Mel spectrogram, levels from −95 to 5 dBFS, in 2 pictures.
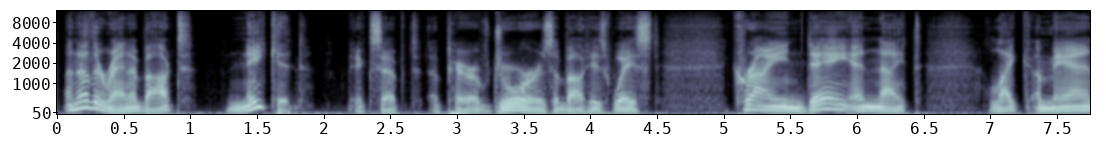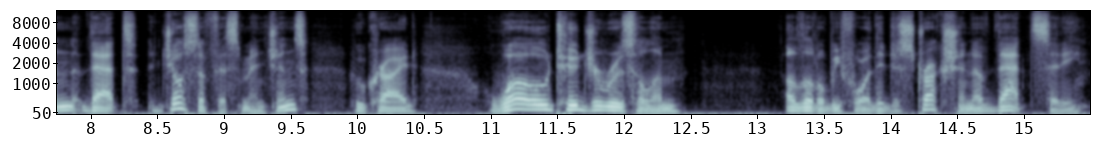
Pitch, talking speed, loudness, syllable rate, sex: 115 Hz, 135 wpm, -18 LUFS, 4.4 syllables/s, male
